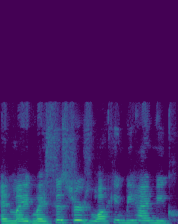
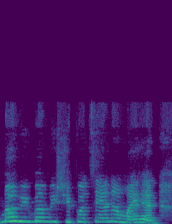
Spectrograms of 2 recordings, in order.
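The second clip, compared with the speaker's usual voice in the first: put-on high, tearful, crying little-kid voice; 8 semitones higher than usual. Retelling running to mommy as a child: retelling own childhood crying. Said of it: "and I was crying".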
